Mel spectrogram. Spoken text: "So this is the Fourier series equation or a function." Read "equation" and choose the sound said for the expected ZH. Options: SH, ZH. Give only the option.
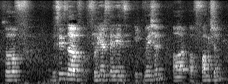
SH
